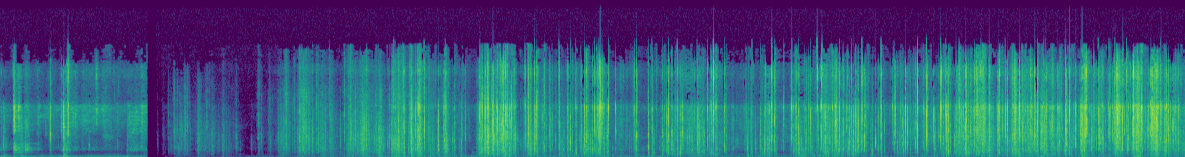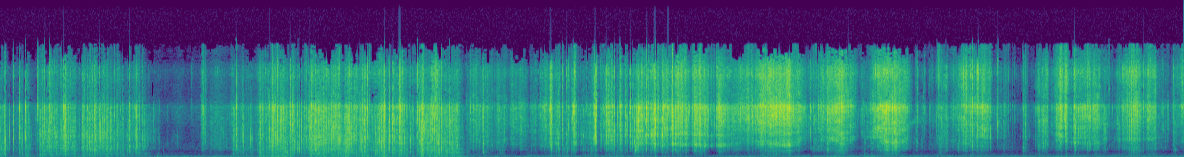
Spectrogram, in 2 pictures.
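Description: Foil potato-chip packet crinkling and rustling in dense, rapid crackles as it is torn open and handled, the chips inside crunching as they are crushed.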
